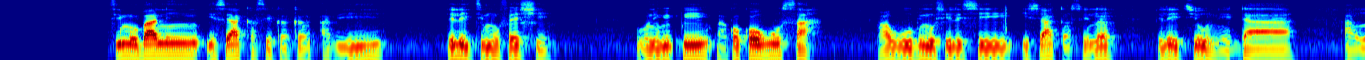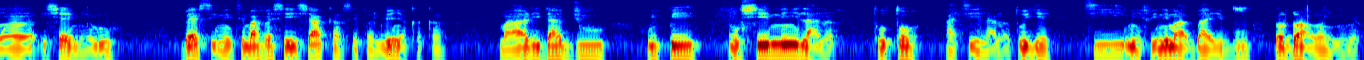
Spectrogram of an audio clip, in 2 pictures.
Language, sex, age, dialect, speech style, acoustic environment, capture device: Yoruba, male, 25-34, Nigeria - Lagos Yoruba, happy; relaxed; excited, silence, mobile / Linux / Chrome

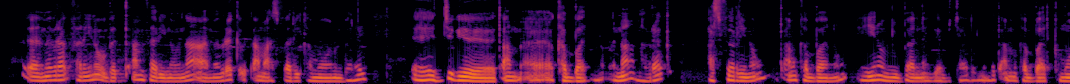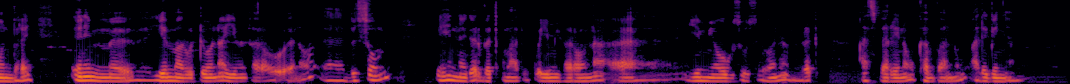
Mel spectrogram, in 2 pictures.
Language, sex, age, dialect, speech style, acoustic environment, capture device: Amharic, male, 25-34, Ethiopia - Addis Ababa, excited, silence, mobile / Linux / Chrome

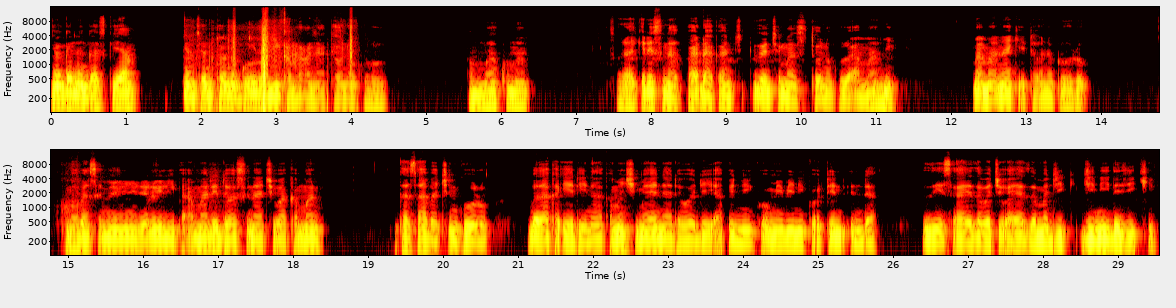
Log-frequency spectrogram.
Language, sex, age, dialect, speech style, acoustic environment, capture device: Hausa, male, 25-34, Nigeria - Kano, happy, nature; silence, mobile / Linux / Chrome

